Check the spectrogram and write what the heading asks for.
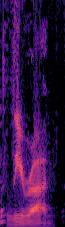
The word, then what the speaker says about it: Liran: We are officially live, Liran. Liran. Did I mispronounce that right off the bat? Liran.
